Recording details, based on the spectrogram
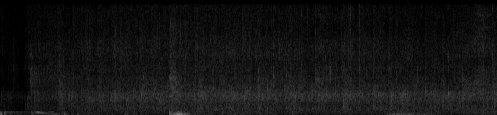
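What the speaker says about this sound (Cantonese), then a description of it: "首先，我哋以熱烈嘅掌聲歡迎今晚節目嘅主持" An audience at an evening meditation talk and program at a Hong Kong meditation centre applauds to welcome the host, with steady, moderate clapping throughout, a brief thump and a few voices in the background.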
